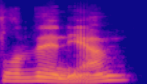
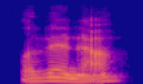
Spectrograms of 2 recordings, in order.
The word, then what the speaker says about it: Lavina: Why, of all the names in the English language, Hebrew language, Greek language, Spanish language, would her parents choose to give her a name that rhymes with vagina?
